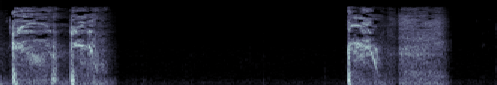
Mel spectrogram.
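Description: A man clears his throat in two harsh, raspy bursts, each made of a pair of short rough pushes, with a long silence between them.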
